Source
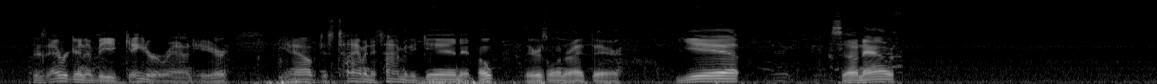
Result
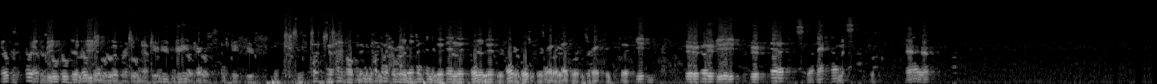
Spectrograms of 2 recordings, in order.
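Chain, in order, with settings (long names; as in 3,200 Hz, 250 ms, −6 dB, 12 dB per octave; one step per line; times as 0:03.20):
gate on every frequency bin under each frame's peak −20 dB strong
low-shelf EQ 120 Hz −6 dB
speech leveller within 4 dB 2 s
granular cloud, grains 20 per second, spray 559 ms, pitch spread up and down by 3 semitones
tape delay 66 ms, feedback 32%, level −19 dB, low-pass 4,800 Hz
slew-rate limiting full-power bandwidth 29 Hz
level +5.5 dB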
